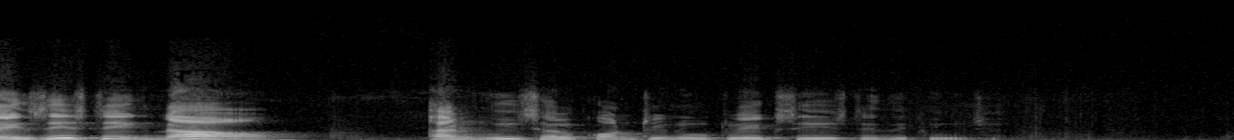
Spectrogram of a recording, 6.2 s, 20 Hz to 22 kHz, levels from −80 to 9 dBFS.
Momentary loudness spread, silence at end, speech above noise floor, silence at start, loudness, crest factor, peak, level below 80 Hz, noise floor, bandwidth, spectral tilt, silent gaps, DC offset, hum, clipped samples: 18 LU; 1.35 s; 37 dB; 0 s; -23 LUFS; 20 dB; -4 dBFS; -64 dBFS; -60 dBFS; 15.5 kHz; -5 dB/octave; none; under 0.1%; none; under 0.1%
